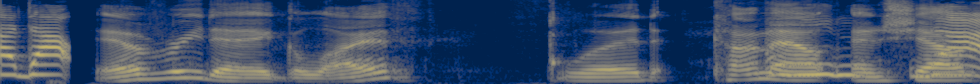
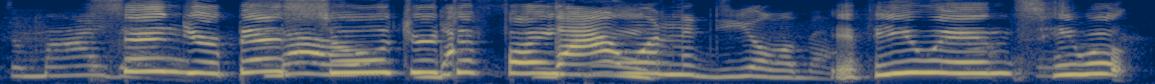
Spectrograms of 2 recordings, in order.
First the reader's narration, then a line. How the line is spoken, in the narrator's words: Goliath shouted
